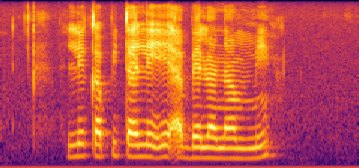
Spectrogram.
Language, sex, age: Tswana, female, 31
